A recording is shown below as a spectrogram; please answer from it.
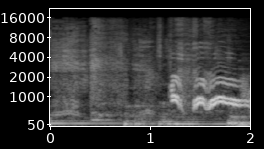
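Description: Background music with a steady low bass, and from just past the middle a loud, high howl-like vocal call that rises and falls in pitch.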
